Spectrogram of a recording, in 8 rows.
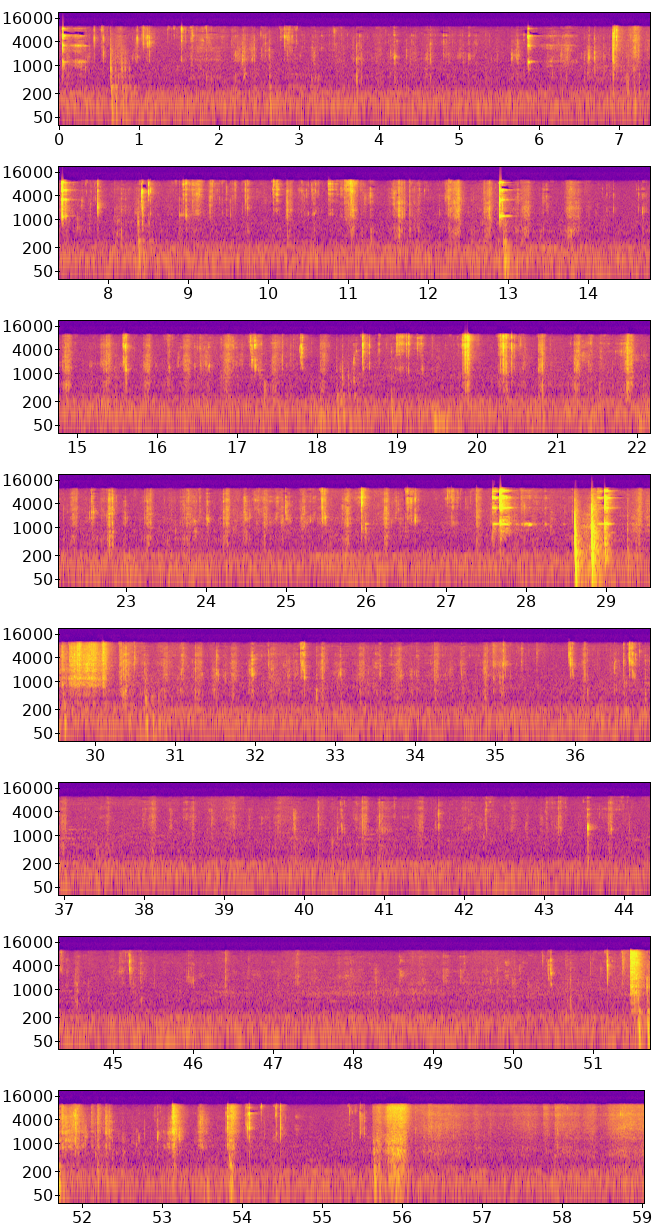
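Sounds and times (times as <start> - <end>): metal fork clinking on bowl: 0.0 - 0.5, 5.9 - 6.4, 7.4 - 7.6, 12.9 - 13.2, 27.6 - 29.2
crunchy chewing of lettuce: 8.2 - 27.6, 29.4 - 46.1.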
